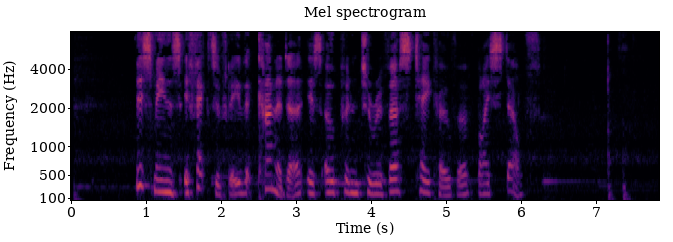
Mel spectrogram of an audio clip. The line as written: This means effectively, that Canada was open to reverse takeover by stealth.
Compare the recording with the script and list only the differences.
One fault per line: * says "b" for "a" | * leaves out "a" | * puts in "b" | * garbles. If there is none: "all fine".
* says "is" for "was"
